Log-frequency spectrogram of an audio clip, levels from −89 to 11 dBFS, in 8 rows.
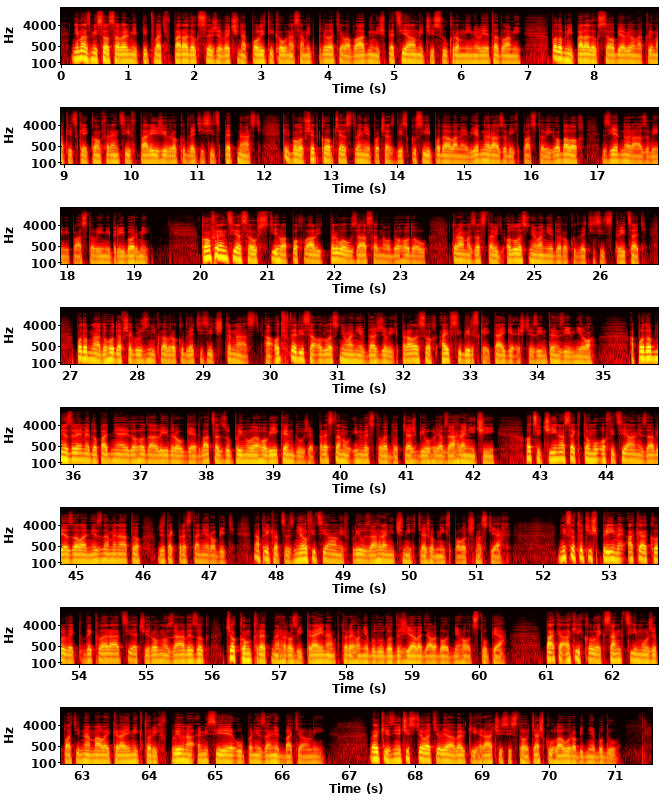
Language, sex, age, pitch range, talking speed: Slovak, male, 40-59, 100-120 Hz, 140 wpm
